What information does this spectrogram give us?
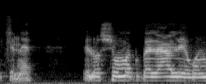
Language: Hebrew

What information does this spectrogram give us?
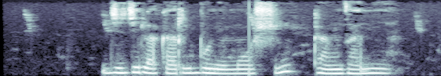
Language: Swahili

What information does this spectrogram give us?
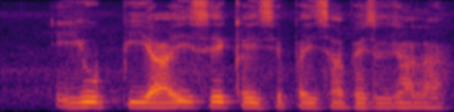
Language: Bhojpuri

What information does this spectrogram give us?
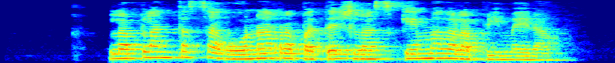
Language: Catalan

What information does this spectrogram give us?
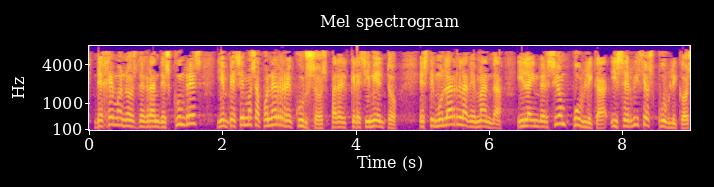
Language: Spanish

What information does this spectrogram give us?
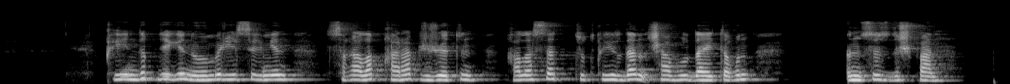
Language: Kazakh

